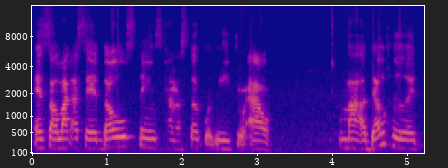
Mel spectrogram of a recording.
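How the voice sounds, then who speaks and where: A woman from Chicago, a guest on a talk show, telling her story in a relaxed way with lots of "um"s. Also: on the low side, a little slow, creaky, poor audio. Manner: warm storytelling with many fillers. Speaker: wedding planner and ordained elder, guest. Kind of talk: casual interview talk.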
